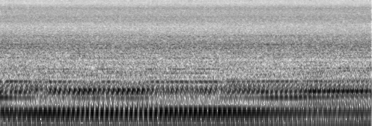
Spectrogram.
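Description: Deep, uneven puffing pulses over the engine's low rumble, steady at about three per second, typical of a leaking exhaust behind a cracked cat.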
